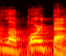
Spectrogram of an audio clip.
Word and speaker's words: LaPorta: Sexiest guy in the league, Sam LaPorte. – No. He's not even saying his name right. – What's his name? – Sam LaPorta.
